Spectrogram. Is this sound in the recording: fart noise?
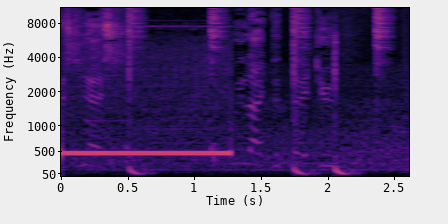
no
